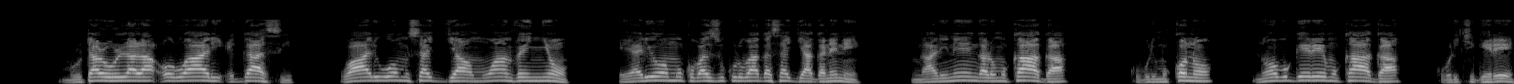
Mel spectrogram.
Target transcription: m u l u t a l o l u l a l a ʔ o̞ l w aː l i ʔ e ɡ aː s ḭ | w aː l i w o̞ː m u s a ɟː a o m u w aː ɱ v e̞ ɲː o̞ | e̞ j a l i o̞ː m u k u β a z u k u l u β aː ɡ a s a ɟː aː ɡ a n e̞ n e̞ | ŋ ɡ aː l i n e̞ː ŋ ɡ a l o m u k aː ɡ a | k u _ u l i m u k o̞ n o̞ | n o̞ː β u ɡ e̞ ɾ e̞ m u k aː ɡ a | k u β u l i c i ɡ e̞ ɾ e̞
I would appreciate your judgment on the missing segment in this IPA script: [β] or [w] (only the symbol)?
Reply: β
